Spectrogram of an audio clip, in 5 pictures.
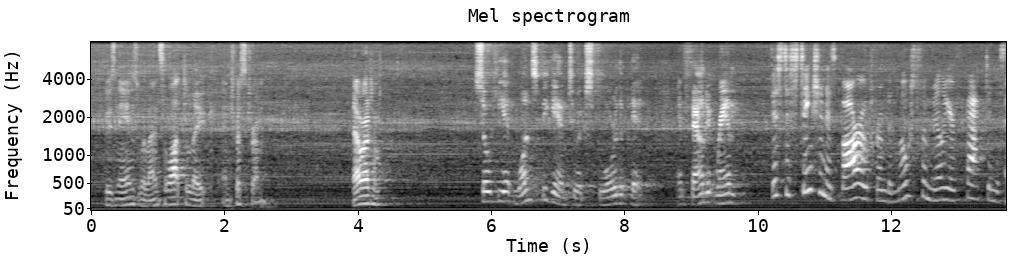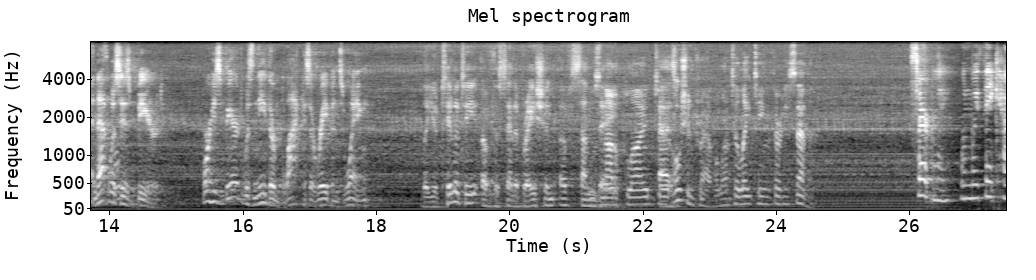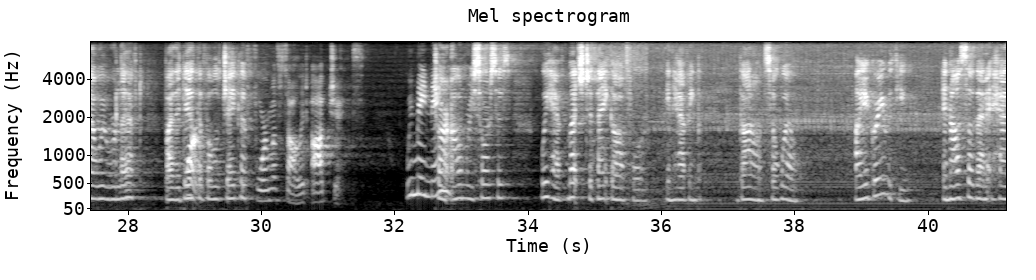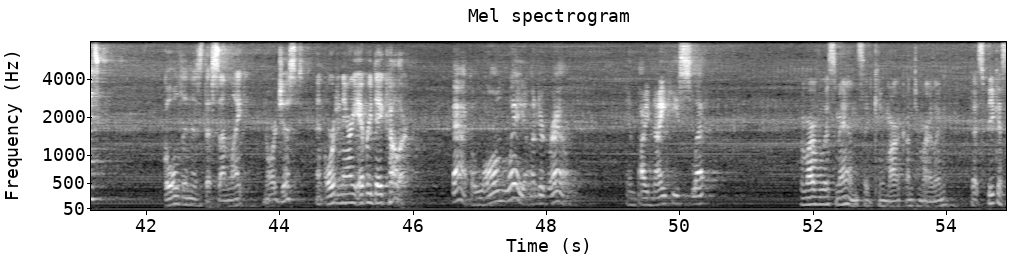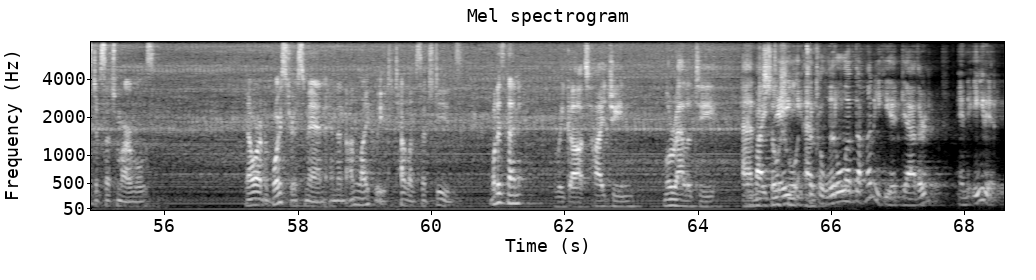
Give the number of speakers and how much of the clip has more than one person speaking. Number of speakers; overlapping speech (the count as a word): seven, about 7%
